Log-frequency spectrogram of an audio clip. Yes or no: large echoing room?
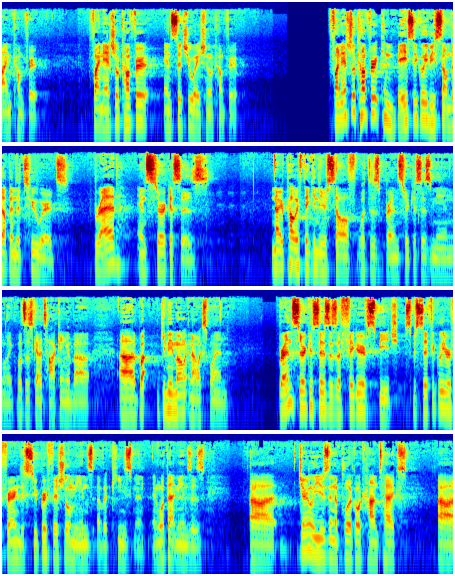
yes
